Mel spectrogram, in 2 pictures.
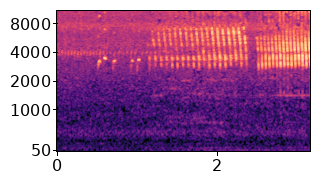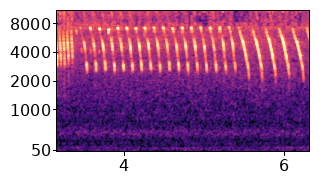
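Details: Canary song starting with faint notes, then buzzy rolled trills followed by a long, steady train of quick descending whistled notes rising in volume.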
